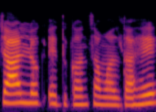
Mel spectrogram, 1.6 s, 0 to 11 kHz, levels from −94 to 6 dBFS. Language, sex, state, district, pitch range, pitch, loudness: Hindi, female, Bihar, Araria, 235-275 Hz, 250 Hz, -24 LUFS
